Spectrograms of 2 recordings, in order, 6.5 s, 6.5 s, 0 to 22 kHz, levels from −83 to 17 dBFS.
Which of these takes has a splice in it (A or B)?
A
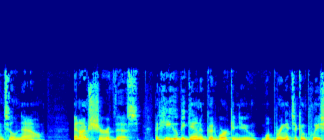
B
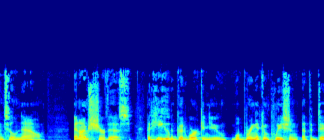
B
